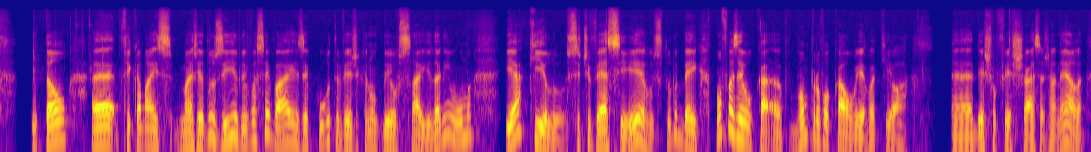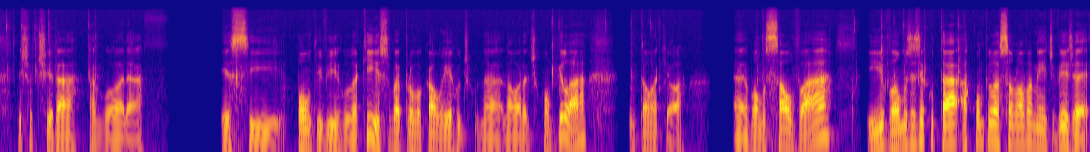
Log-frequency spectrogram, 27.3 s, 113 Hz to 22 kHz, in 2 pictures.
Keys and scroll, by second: 0.1 Left, 0.3 Left, 0.6 Left, 0.8 Left, 1.0-2.2 Left, 2.5 Left, 2.7 Return, 11.5 shift+;, 12.0 q, 12.2 Return, 13.4 Down, 13.6 Down, 13.8 Down, 13.9 Down, 14.5 End, 16.3 typing, 20.3 Escape, 21.1-21.5 typing, 22.8 Return, 24.4 typing, 24.6 Up, 24.8 Up, 25.3 Up.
